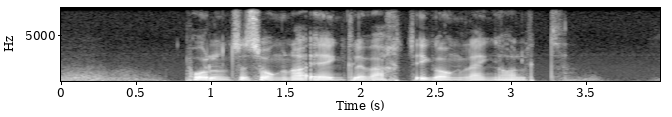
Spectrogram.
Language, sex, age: Norwegian, male, 25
